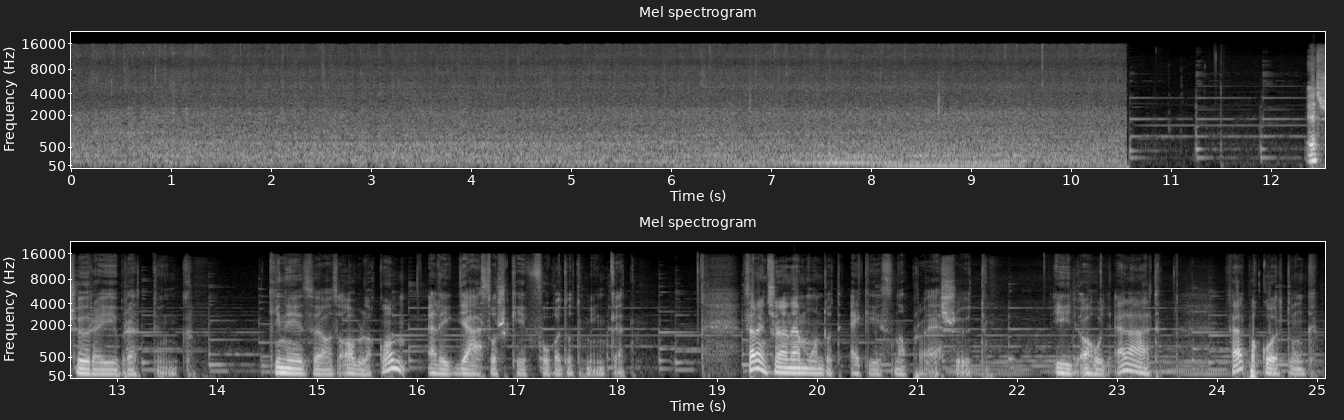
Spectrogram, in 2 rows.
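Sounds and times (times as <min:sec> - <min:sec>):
heavy rain on pavement: 0:00.0 - 0:10.6.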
